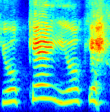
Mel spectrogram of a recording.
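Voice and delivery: high, loud concerned driver asking twice; worried Uber driver. Retold or imitated. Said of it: "he was like".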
